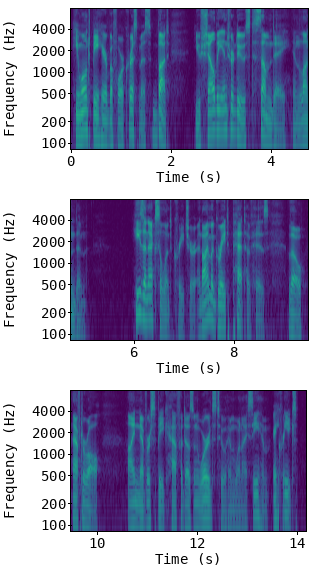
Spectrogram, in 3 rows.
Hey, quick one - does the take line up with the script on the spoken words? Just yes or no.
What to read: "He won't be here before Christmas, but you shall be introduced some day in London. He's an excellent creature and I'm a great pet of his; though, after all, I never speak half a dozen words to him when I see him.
no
